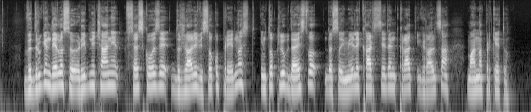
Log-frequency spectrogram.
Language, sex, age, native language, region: Slovenian, male, 18-29, Slovenian, Drava region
